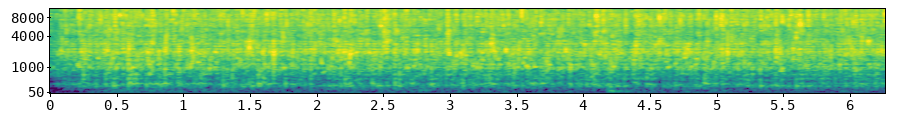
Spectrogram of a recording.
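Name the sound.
flowing water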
